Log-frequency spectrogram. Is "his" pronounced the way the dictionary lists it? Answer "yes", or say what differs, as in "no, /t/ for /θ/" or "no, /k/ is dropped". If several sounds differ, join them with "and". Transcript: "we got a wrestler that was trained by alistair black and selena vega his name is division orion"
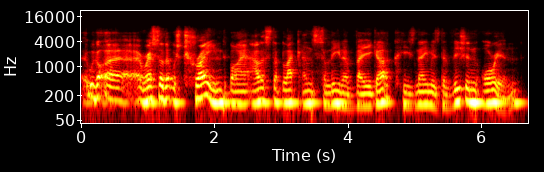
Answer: yes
